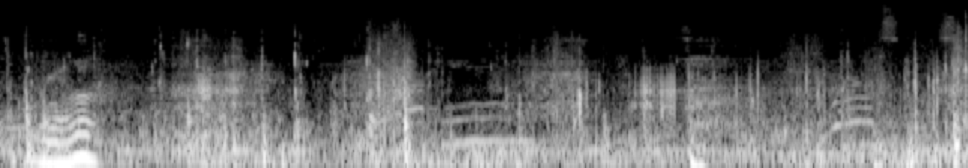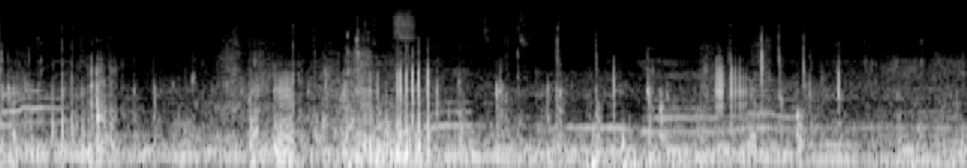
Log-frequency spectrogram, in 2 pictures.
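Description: A fishing reel whirs as its line is wound in.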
